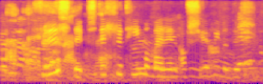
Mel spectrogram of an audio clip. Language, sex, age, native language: Icelandic, female, 15, Icelandic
